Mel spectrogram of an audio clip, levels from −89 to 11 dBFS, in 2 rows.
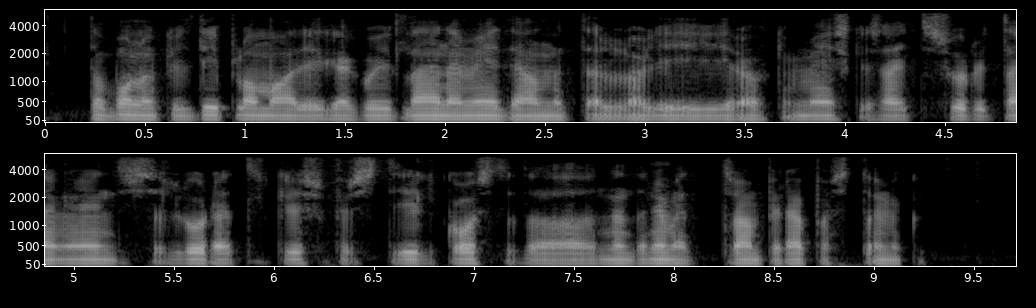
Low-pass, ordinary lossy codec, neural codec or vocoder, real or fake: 5.4 kHz; AAC, 48 kbps; none; real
